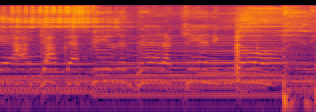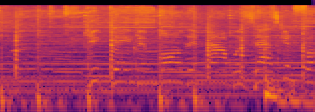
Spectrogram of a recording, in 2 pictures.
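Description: Upbeat live band music with a drum kit keeping the beat under pitched melodic lines.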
